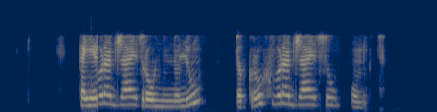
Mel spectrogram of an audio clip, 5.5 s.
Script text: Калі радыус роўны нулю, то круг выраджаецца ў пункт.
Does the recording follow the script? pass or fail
fail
